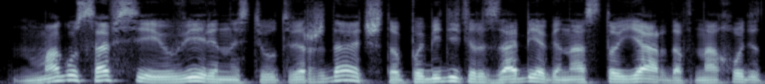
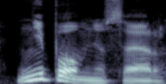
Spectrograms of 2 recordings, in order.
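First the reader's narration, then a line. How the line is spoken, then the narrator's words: Dry. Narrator (Russian): сухо сказал Дживс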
